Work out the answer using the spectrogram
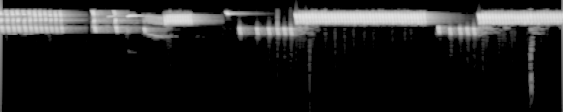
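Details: Energetic sunbird song used as training audio for songbirds, varied and high: stuttering trills, a thin whistle, short runs of lower chips, then long, dense, buzzing high trills lasting about two seconds each.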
